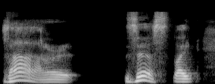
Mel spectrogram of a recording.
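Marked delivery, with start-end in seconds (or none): 0.0-0.4 "za" with a buzzing z in place of th; German th as z. Shown as a demonstration. Showing how Germans say "the", German z for th. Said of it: "when you hear German people say the or this". 1.3-1.7 "zis" with a buzzing z in place of th; German th as z. Shown as a demonstration. Showing how Germans say "this", German z for th. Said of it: "when you hear German people say the or this".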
